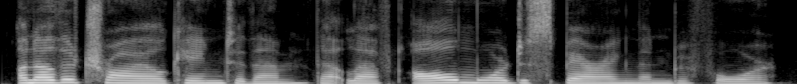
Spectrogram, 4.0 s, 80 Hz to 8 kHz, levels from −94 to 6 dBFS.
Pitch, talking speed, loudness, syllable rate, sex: 210 Hz, 180 wpm, -19 LUFS, 4.8 syllables/s, female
